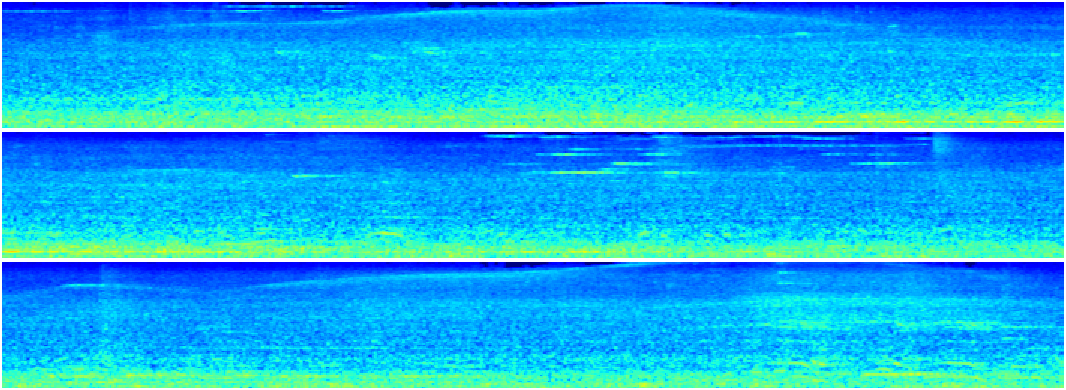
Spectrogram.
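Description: Steady city street traffic. A low engine drone from a passing vehicle swells between about five and eight seconds in.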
